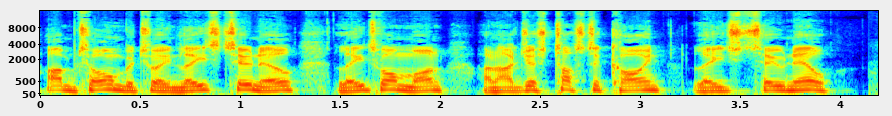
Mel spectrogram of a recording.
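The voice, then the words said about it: Put-on Brummie accent. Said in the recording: “a fantastic Brummie accent”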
